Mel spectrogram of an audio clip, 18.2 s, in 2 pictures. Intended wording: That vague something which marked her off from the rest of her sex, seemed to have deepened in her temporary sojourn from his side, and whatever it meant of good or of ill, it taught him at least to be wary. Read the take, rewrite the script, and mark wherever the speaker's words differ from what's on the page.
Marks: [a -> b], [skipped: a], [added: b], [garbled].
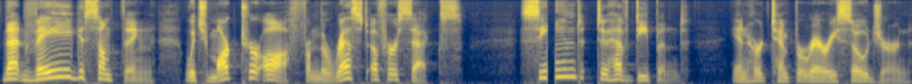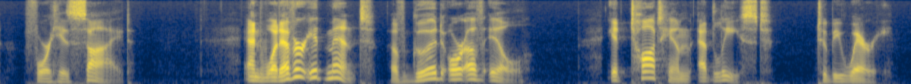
That vague something which marked her off from the rest of her sex, seemed to have deepened in her temporary sojourn [from -> for] his side, and whatever it meant of good or of ill, it taught him at least to be wary.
